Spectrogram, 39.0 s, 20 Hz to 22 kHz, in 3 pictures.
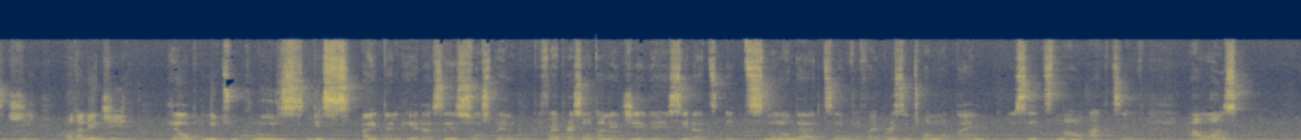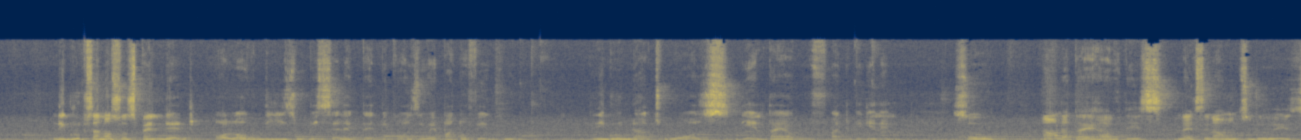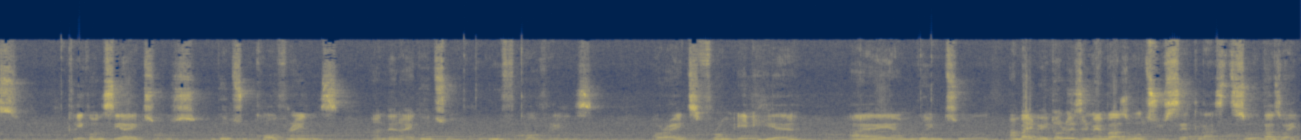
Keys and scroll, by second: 6.2 alt+g, 9.4 alt+g.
